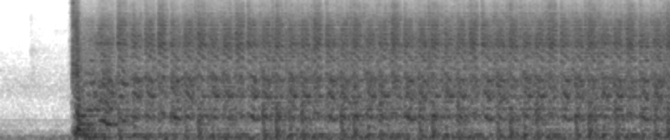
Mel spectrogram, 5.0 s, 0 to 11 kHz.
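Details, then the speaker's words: 1983 Ford F150 with the 300 inline-six, Carter YFA one-barrel carb just fixed and cleaned, battery fresh off the charger, fuel bowl initially empty: cranks and catches quickly, settling into a steady, even fast idle on choke with no misses or knocks. Normal cold start. "oh that's a perfect fast idle speed there we go"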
